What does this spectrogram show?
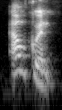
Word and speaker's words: Alcuin: And for everybody who's watching, that's how you say it, Alcuin, in case anyone was wondering.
